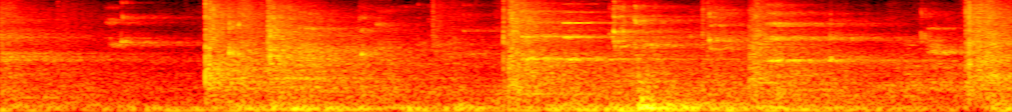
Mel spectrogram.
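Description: Shoes squeak on a hall floor.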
